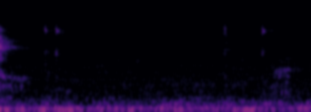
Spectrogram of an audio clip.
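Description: Near silence, broken by a few faint computer-mouse clicks: two about a third of a second in and two more near the end.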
